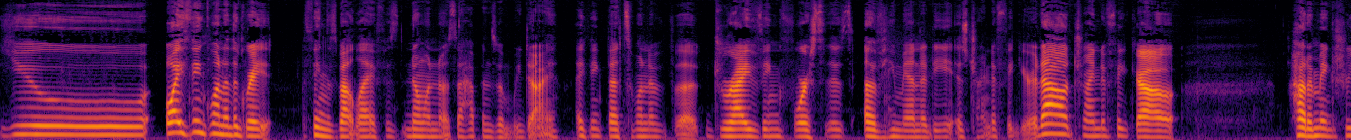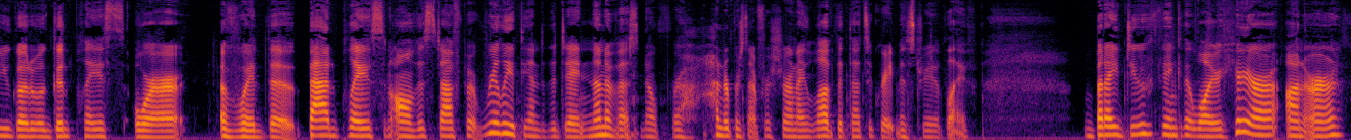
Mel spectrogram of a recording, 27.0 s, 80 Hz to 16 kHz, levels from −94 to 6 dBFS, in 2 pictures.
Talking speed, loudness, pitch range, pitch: 215 wpm, -22 LUFS, 175-205 Hz, 185 Hz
